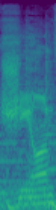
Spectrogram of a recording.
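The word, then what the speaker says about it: Xion: So Zion is female Sora. Roxas is Sora's nobody, and yes, it's pronounced like Shion from Arise.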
